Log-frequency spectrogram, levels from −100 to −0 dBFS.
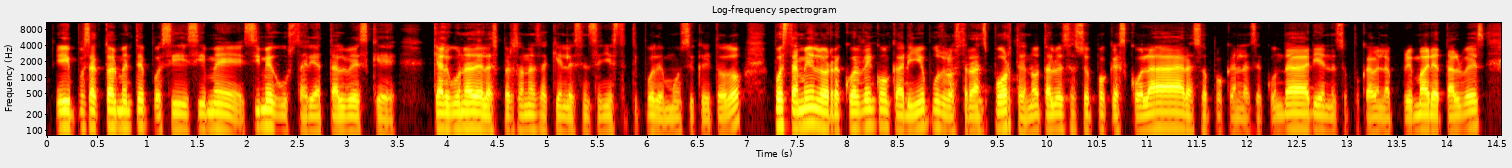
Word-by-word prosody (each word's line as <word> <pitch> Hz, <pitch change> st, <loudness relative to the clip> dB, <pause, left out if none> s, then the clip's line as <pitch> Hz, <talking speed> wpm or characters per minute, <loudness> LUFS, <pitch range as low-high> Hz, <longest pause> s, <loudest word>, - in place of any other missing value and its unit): y 120 Hz, +1 st, +5 dB
pues 115 Hz, -, -8 dB
actualmente 120 Hz, 0 st, +2 dB
pues 100 Hz, -6 st, -6 dB
sí 110 Hz, -2 st, -4 dB
sí 110 Hz, -, -3 dB
me 105 Hz, -7 st, -1 dB
sí 120 Hz, -, -4 dB
me 125 Hz, 0 st, +4 dB
gustaría 100 Hz, -2 st, -6 dB
tal 95 Hz, 0 st, -2 dB
vez 95 Hz, -1 st, -2 dB
que 80 Hz, -2 st, -8 dB, 0.4 s
que -, -, 0 dB
alguna 110 Hz, +1 st, +4 dB
de 110 Hz, -2 st, +7 dB
las 100 Hz, -, 0 dB
personas 100 Hz, 0 st, -5 dB
a 95 Hz, -, -6 dB
quien 100 Hz, -1 st, -7 dB
les 90 Hz, +1 st, -7 dB
enseñé 95 Hz, +1 st, -8 dB
este 95 Hz, -, -11 dB
tipo 100 Hz, -, -7 dB
de 90 Hz, -, -3 dB
música 90 Hz, 0 st, -9 dB
y 85 Hz, -, -8 dB
todo, 90 Hz, -, 0 dB, 0.3 s
pues 130 Hz, 0 st, +5 dB
también 130 Hz, +3 st, +5 dB
lo 120 Hz, -3 st, +6 dB
recuerden 120 Hz, +4 st, 0 dB
con 125 Hz, -1 st, 0 dB
cariño, 105 Hz, +3 st, -1 dB
pues 120 Hz, -4 st, -5 dB
los 95 Hz, -2 st, -3 dB
transporte, 95 Hz, +2 st, +1 dB
¿no? 100 Hz, +2 st, -2 dB
Tal 100 Hz, -, -1 dB
vez 105 Hz, +1 st, -2 dB
a 105 Hz, -, -11 dB
su -, -, -4 dB
época -, -, -6 dB
escolar, 110 Hz, +3 st, +5 dB
a -, -, -5 dB
su -, -, -7 dB
época -, -, -11 dB
en 90 Hz, -, -11 dB
la 85 Hz, 0 st, -9 dB
secundaria, 105 Hz, +3 st, +1 dB
en 95 Hz, -, -9 dB
la 95 Hz, -, -11 dB
su -, -, -12 dB
época 90 Hz, -, -5 dB
en 95 Hz, -, -5 dB
la 90 Hz, -, -5 dB
primaria 100 Hz, +2 st, +1 dB
tal 95 Hz, +1 st, -1 dB
vez, 115 Hz, +4 st, -2 dB
105 Hz, 245 wpm, -25 LUFS, 95-115 Hz, 0.4 s, de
